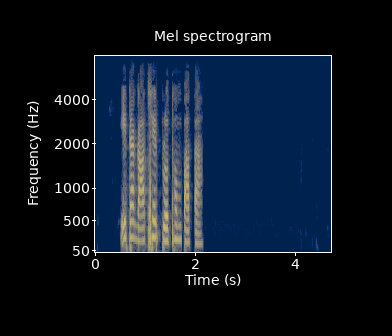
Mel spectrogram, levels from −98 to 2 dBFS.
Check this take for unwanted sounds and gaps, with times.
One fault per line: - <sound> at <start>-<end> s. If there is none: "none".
none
